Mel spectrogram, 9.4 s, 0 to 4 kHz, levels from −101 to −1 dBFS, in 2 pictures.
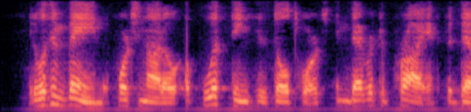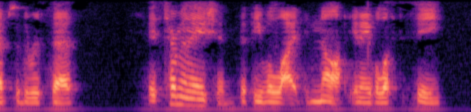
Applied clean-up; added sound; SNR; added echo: none; none; none; none.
